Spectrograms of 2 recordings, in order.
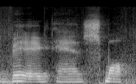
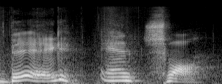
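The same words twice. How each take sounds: First: Said in the usual way. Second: BIG and SMALL each stretched out very slowly; contrasting big and small. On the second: Shown as a demonstration. Acts out contrasting signs.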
